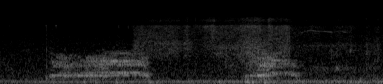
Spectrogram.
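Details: Week-old domestic kittens from mother Gamora's litter of five, born April 14th, lying in a lap indoors; two drawn-out mews about a second each, the second slightly shorter, over a low background hum.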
